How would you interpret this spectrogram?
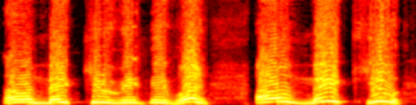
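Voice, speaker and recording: A high, slow-spoken asylum patient played by a man, childish and whining one moment and threatening the next. A radio drama character with a dry, close sound and no room echo. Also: expressive, a little mellow. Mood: menacing. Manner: whiny, pleading then menacing. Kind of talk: live radio drama reading over video call.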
